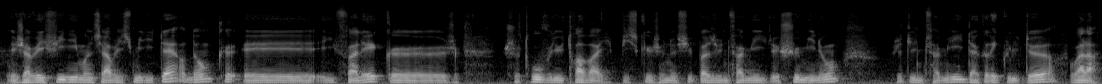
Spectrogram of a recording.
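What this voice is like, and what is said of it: Regional southwestern French accent. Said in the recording (French): “vous avez un joli petit accent de la région dont vous êtes originaire”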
